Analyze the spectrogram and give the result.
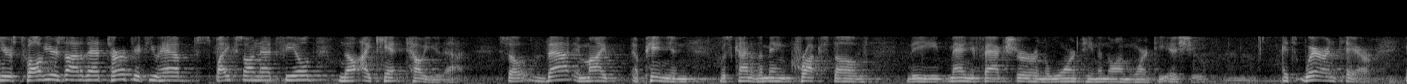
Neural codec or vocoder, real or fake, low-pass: none; real; 3.6 kHz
